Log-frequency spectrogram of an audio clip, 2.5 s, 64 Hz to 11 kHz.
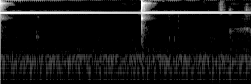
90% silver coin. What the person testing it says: that is the copper in it that's making it ring like that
